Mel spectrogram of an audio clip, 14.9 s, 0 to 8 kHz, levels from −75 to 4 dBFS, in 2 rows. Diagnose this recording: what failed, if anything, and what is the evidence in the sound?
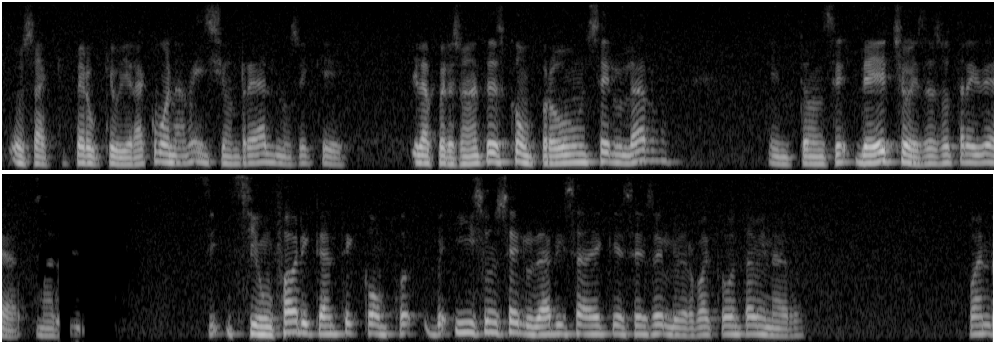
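Between 7.75 and 8.09 s the speech is suppressed in double talk, a call-processing failure. The level falls away in pieces, at its deepest around 40 dB down, and the gaps add up to roughly a third of a second. The likely cause is an echo canceller that heard both sides at once, could not tell its own talker from the loudspeaker echo, and attenuated everything. On a waveform the envelope shows ragged holes. A spectrogram shows the speech bands going dark in patches.

Inside that same dip, from 7.85 to 7.89 s, the other side's voice leaks through, again a call-processing failure. It is a brief scrap sitting roughly 15 dB below the speech. The likely cause is the echo canceller leaving part of the loudspeaker signal in the microphone path. On a spectrogram it shows as a faint, short smear of different harmonic structure among the suppressed patches. 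Like the rest of the call audio, it stops at 8 kHz.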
